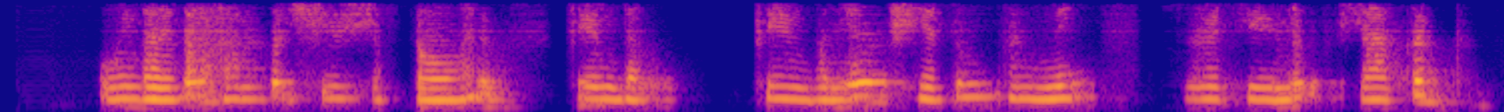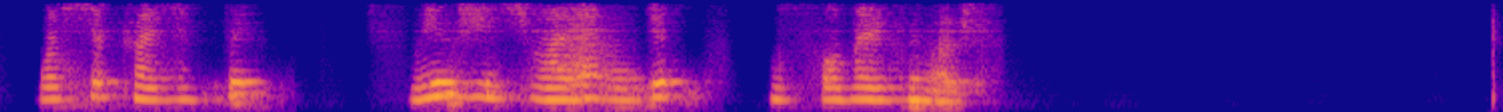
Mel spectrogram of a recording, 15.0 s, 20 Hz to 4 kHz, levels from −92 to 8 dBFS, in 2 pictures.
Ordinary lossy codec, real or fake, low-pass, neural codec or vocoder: none; fake; 3.6 kHz; codec, 44.1 kHz, 0.9 kbps, DAC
